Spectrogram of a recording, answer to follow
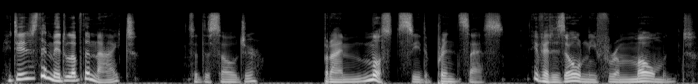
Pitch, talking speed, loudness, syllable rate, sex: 145 Hz, 200 wpm, -19 LUFS, 5.0 syllables/s, male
